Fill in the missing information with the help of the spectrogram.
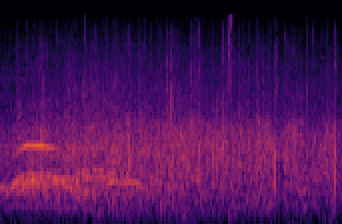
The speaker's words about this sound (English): So give yourselves a big round of applause for that.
